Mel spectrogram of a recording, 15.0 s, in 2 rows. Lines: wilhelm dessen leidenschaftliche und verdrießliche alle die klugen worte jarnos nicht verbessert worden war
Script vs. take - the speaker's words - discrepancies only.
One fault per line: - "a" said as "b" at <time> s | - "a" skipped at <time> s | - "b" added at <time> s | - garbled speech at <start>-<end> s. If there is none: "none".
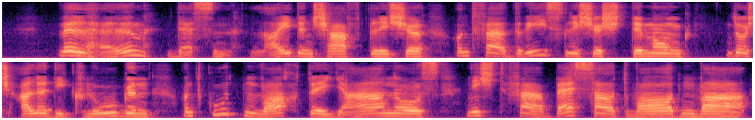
- "stimmung durch" added at 6.0 s
- "und guten" added at 9.3 s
